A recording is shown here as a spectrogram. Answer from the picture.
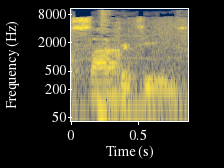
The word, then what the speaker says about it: Sokratez: But that song is from a project I'm working on right now called Socrates, but it's spelled So Crates, like, you know, JF Crates. So it's like S-O-K-R-A-T-E-Z.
